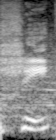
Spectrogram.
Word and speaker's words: Sheik: RVD trained by the original Sheik, properly pronounced Sheik, Sabu's uncle.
